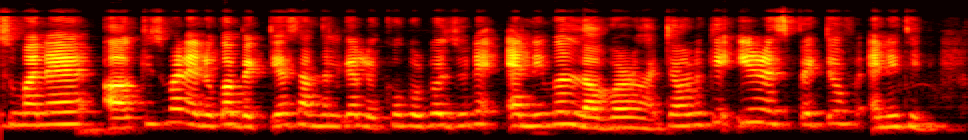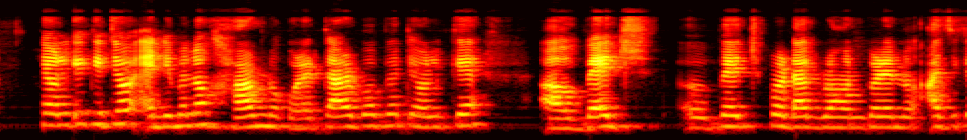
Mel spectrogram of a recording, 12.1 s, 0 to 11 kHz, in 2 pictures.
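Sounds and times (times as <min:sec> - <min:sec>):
woman lecturing: 0:00.0 - 0:12.0.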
